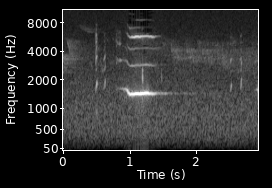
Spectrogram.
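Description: Eurasian jay song: one loud, clear whistled note, level and slightly falling, held for about half a second, with soft clicks and ticks before and after.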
